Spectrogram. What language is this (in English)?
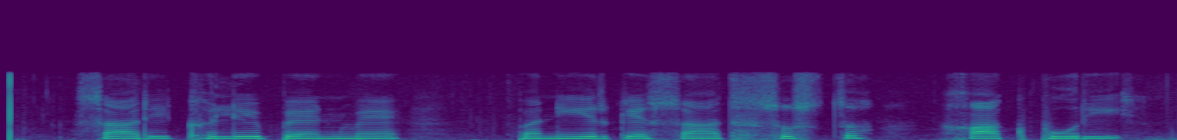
Urdu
